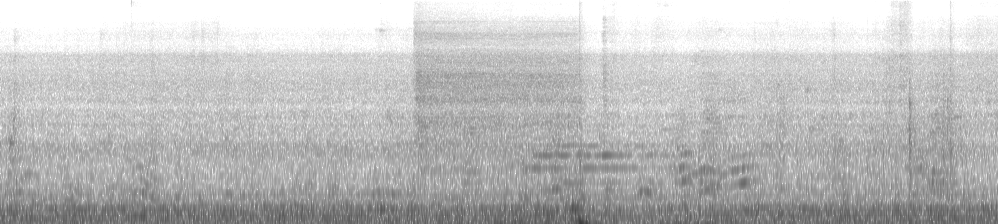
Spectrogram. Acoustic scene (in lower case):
subway train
